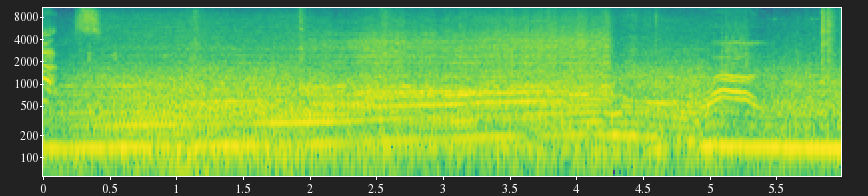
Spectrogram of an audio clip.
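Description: A turbocharged 387-horsepower front-wheel-drive Vauxhall Corsa pulls hard through its gears, its loud engine note climbing steadily, dropping briefly at a shift, then rising again, close and continuous.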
